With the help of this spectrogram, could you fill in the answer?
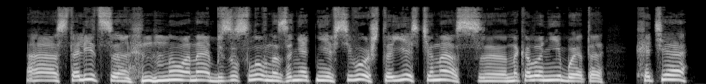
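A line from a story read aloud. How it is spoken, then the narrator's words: Embarrassed laugh. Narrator (Russian): смущенно рассмеялась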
